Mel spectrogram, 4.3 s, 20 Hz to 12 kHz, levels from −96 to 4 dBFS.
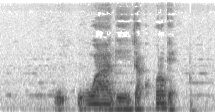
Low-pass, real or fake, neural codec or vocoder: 10.8 kHz; real; none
